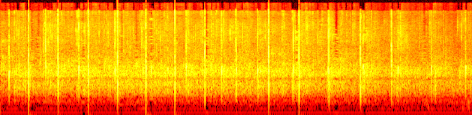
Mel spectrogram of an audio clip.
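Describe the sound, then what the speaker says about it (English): Audience applause for Danfoss at a global energy efficiency conference, a thin, moderate wash of clapping with a few sharp, near, rhythmic claps standing out on top. "let's give a round of applause again for Danfoss"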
